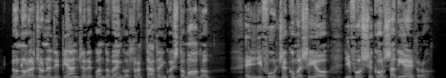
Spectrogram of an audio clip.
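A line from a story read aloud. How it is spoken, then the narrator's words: Shouted, then exhausted. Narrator (Italian): Di nuovo aveva gridato, ma dallo sforzo fu subito spossata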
